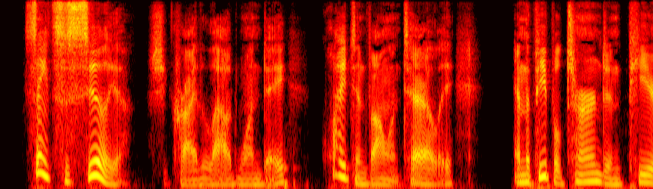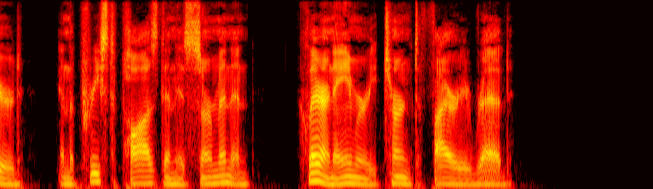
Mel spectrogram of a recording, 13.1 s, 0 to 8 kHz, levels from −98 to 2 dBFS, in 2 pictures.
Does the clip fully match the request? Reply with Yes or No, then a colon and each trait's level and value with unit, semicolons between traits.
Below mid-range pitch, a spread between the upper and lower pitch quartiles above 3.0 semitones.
Yes: very low, 95 Hz; average, 5.3 semitones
